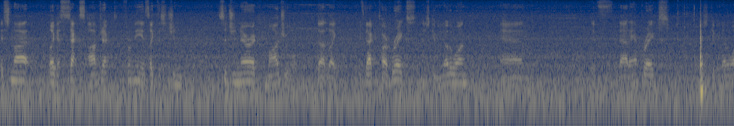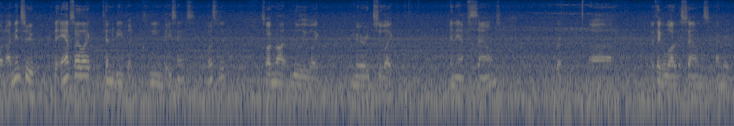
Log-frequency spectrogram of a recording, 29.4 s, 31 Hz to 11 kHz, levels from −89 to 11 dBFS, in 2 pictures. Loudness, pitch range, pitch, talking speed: -38 LUFS, 105-120 Hz, 110 Hz, 150 wpm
